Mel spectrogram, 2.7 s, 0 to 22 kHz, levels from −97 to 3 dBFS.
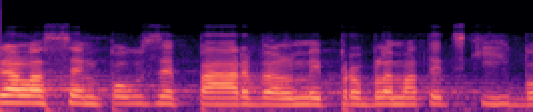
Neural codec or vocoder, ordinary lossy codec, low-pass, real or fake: none; Opus, 24 kbps; 7.2 kHz; real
